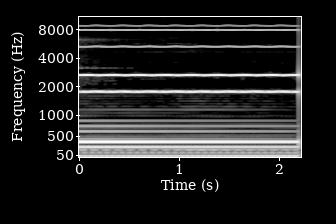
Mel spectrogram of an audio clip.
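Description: A dense, steady chord of pure sine-like tones, high and low, held without change, as in a sustained electroacoustic texture. The faint ringing tail of a sharp struck attack fades out in the first half second.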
